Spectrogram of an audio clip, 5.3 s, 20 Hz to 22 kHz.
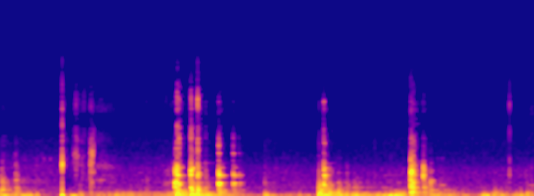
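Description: Metal clicks and clunks from the engine hood latch and hood of a Caterpillar 316E excavator being opened by hand: a sharp click, a quick run of clatters about two seconds in, then single knocks.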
